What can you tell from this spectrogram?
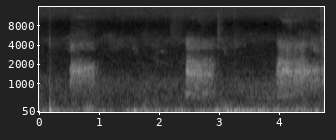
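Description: A crow-family bird gives three harsh caws, each about half a second long and spaced about two seconds apart. These are the calls of a parent bird, probably agitated over its fledgling that has left the nest and cannot yet fly.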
